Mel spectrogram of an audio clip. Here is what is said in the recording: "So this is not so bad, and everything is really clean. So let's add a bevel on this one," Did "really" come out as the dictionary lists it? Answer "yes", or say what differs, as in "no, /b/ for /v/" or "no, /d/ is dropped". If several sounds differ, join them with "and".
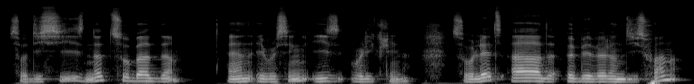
yes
